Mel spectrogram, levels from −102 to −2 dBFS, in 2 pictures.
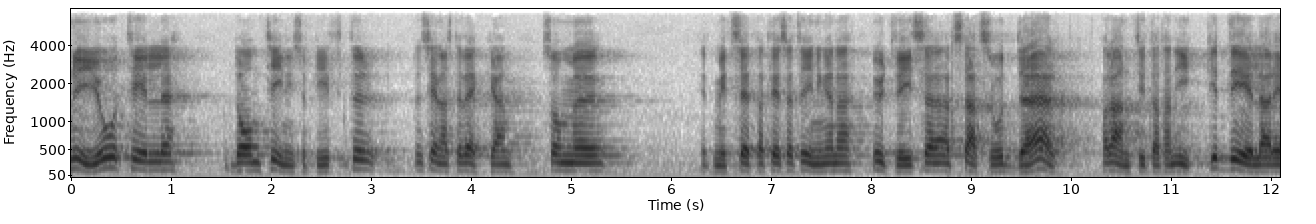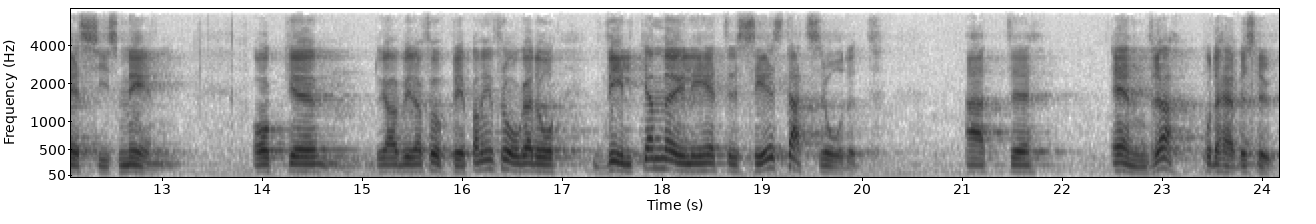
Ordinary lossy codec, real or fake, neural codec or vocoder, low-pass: AAC, 48 kbps; real; none; 7.2 kHz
